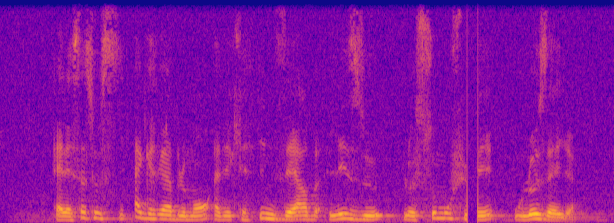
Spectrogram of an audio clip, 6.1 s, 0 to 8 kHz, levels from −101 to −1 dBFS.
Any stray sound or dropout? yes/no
yes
